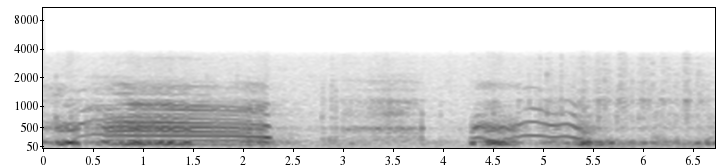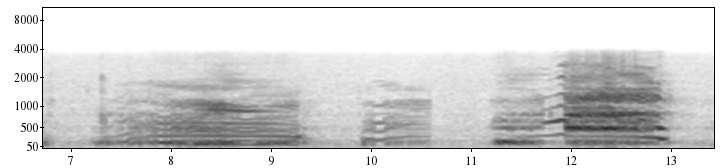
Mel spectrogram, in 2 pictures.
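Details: American black bear cubs playing in a winter den beside their mother on February 21, 2013, a research-study family: repeated loud, buzzy, harmonic cries with wavering pitch, separated by brief pauses and grunts, the final burst the harshest.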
